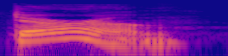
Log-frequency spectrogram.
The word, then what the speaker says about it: Durham: at one uronga Street Durham how do you spell Durham d-u-r-h-a-m of course I should know that but it's just one of those names that sounds quite different from the way you spell it it is confusing I've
